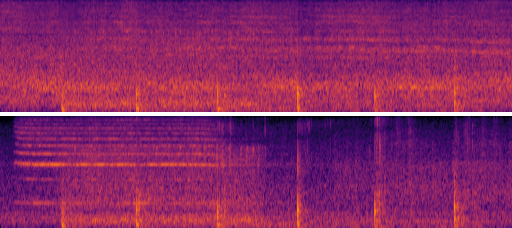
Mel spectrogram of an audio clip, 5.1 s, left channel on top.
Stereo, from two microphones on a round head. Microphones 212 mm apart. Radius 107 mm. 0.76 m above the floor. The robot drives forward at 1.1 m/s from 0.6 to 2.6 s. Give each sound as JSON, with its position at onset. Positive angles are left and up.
{"t": 0.6, "sound": "footsteps", "side_deg": -20, "distance_m": 1.8}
